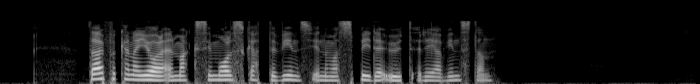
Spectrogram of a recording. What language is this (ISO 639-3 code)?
swe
